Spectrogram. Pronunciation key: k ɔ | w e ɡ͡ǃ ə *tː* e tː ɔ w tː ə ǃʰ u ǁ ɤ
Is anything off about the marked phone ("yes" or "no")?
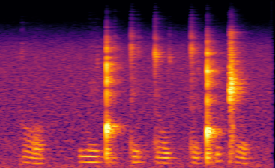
no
